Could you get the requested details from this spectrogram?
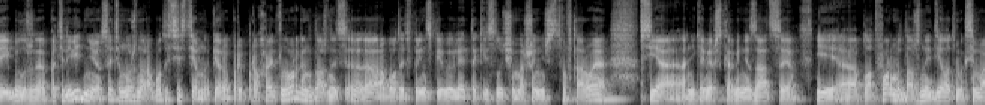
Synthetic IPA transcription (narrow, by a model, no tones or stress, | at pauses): ebɨlˠʐɨpətʲɪlʲɪvʲidʲɪnʲɪjʊsɛtʲɪmnuʐnəɾɐbo̞t̪ətʲsʲɪsʲtʲe̞mnə̰pʲe̞rvɨjpɾə̰vəxɾɐnʲitʲɪlʲnɨəo̞rɡənɨd̪ɐlˠʐnɨɾɐbo̞t̪ətʲfpɾʲint̪sɨ̥pʲɪːvɨjɪvlʲæt̚ʲt̪ɐkʲijəslˠut͡ɕɪəmɐʂɛnʲːɪt͡ɕɪ̥st̪vəft̪ɐɾo̞jəfsʲḛnʲɪkɐmʲert͡ɕɪ̥skəjɪɐrɡənʲɪzat̪sɨɪ | iplˠɐt̪fo̞rmɨd̪ɐlˠʐnɨdʲe̞lˠətʲməksʲɪma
